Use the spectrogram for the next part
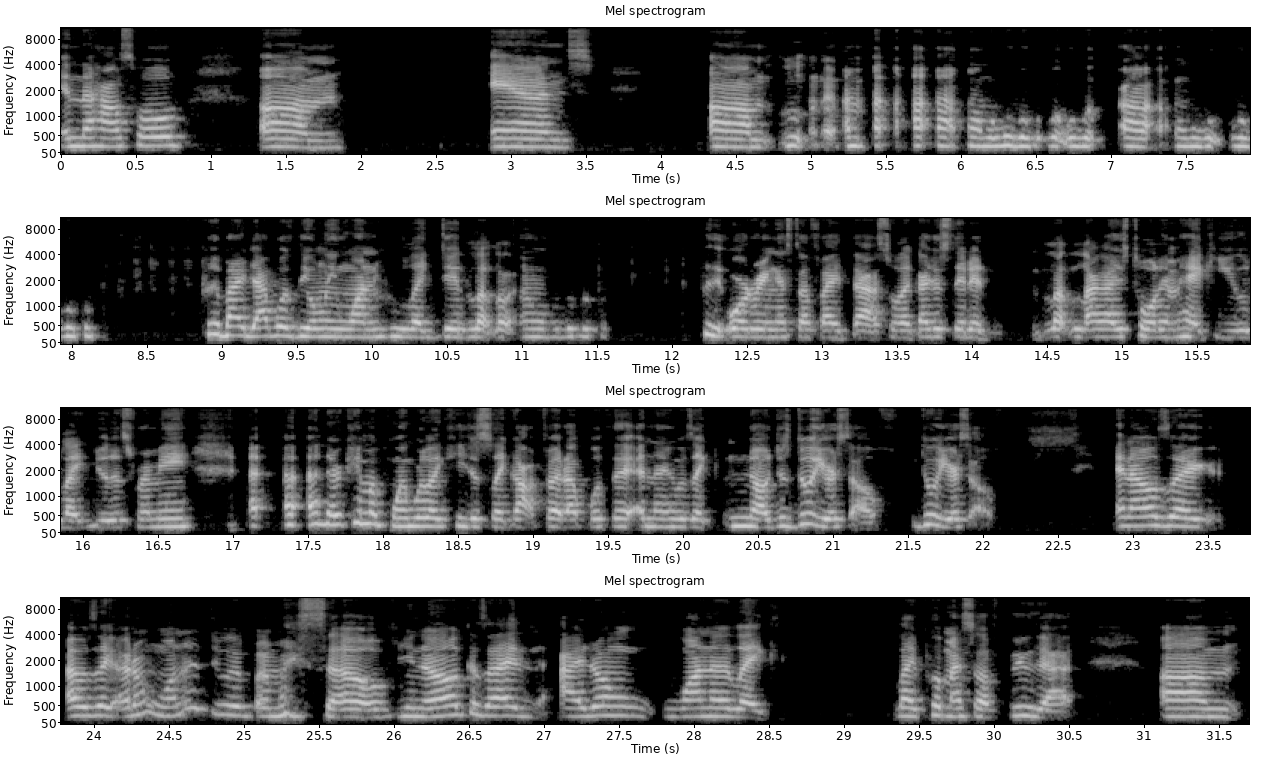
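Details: University student who has stuttered for as long as they can remember and began speech therapy in kindergarten, speaking on a podcast with frequent repetitions and fillers; stuttering.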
